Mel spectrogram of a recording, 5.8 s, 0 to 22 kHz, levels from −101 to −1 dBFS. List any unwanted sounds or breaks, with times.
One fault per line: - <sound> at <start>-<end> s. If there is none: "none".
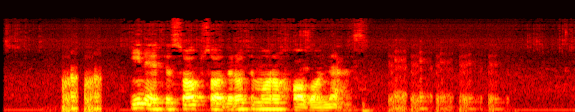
- laugh at 0.6-1.0 s
- laugh at 3.9-5.1 s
